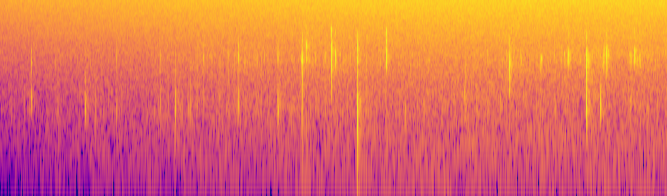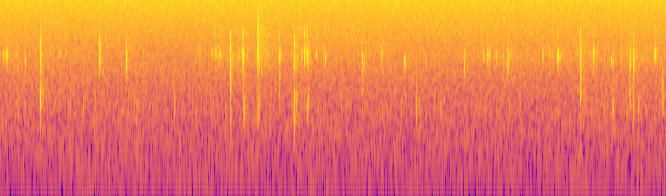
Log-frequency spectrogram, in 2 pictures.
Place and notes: Quillebeuf-sur-Seine, France - Microcosmos
The minuscule life of a pond, recorded with a contact microphone, buried directly into the silt. Small animals are moving, diging, eating.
